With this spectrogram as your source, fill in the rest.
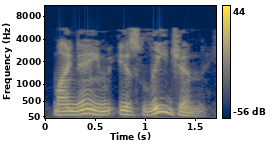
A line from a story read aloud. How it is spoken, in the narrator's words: he replied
